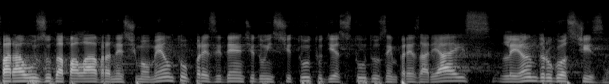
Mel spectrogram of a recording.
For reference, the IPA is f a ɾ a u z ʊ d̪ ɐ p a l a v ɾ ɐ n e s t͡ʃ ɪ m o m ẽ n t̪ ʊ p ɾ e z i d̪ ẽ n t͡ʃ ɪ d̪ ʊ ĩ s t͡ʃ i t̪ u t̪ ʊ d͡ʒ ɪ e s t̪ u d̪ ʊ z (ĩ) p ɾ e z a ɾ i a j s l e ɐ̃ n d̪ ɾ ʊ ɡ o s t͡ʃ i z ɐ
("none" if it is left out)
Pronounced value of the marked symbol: ẽ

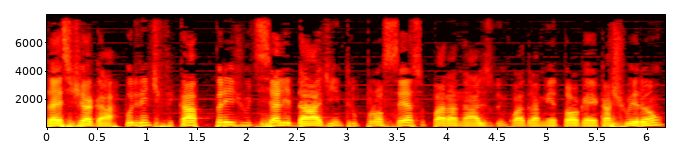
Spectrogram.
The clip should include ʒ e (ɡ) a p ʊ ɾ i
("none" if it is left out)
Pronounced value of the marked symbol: ɡ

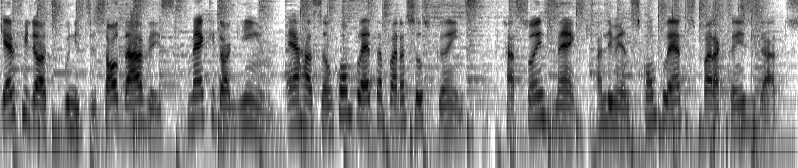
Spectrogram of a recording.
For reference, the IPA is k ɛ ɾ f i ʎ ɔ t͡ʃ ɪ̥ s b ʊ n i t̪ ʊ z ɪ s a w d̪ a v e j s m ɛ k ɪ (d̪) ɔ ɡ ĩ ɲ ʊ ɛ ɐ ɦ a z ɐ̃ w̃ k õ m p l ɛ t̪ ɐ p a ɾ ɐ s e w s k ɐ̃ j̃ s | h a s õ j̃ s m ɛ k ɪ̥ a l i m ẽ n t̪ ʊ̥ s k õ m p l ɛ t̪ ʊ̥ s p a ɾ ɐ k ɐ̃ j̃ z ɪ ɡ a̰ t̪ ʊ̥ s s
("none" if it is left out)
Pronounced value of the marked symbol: d̪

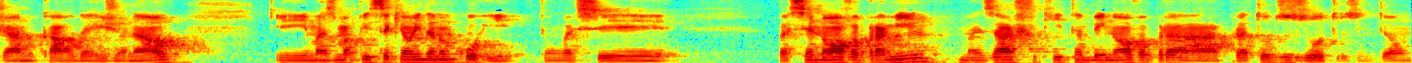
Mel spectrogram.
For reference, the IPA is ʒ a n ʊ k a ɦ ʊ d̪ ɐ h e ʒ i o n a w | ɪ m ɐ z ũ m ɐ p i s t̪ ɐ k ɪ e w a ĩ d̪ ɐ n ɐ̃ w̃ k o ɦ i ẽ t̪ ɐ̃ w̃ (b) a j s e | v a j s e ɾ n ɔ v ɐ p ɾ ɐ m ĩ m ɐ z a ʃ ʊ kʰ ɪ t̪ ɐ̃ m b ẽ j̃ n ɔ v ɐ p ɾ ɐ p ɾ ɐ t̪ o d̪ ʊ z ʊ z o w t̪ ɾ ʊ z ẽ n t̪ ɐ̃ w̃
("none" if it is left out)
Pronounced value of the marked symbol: v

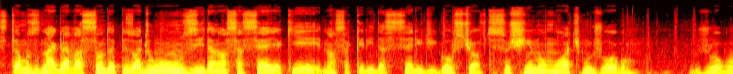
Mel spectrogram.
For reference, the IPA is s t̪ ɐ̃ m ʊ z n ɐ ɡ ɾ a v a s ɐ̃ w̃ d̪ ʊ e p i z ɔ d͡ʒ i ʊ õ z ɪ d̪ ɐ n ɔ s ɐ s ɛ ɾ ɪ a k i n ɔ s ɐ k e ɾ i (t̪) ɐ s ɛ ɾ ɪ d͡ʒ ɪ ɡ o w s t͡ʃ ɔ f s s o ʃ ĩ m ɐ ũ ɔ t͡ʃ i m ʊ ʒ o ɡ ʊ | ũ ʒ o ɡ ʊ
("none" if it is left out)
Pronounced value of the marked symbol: d̪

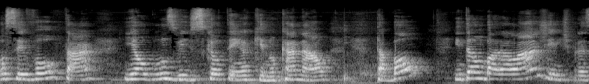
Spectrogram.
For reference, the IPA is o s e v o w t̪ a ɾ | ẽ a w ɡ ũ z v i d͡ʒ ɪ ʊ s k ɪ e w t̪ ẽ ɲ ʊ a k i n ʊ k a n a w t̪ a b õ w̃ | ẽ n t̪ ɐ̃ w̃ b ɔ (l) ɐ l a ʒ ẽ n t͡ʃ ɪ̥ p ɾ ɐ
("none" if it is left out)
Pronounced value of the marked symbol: ɾ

